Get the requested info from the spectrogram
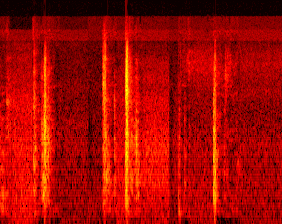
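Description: A handful of sharp, irregular clicks and knocks, about six in four seconds, with a faint hiss between them, picked up by an open microphone on a video call.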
